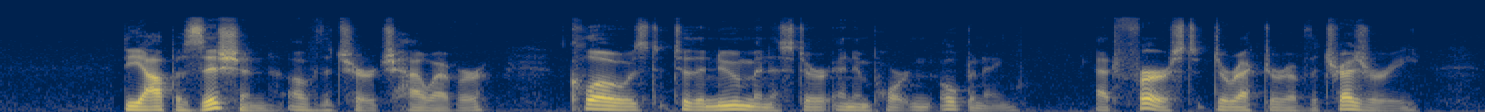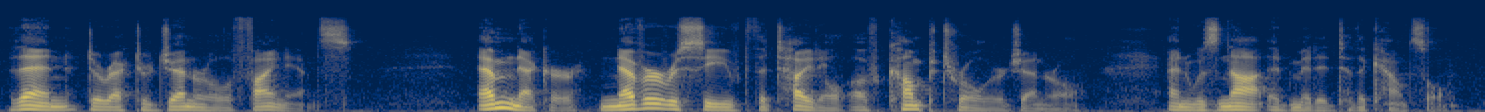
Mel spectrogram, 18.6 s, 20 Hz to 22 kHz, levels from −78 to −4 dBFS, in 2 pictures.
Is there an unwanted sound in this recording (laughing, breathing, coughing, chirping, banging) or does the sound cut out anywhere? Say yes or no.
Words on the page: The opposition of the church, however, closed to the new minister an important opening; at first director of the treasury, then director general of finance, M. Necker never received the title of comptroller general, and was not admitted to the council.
no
